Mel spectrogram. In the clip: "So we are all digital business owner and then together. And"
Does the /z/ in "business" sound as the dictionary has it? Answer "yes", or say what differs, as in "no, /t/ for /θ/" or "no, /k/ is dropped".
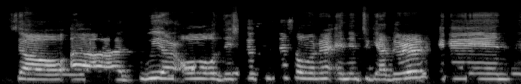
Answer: yes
